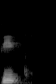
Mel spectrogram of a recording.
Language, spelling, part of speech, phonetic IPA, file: Russian, пик, noun, [pʲik], Ru-пик.ogg
- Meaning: 1. peak 2. genitive plural of пи́ка (píka) 3. genitive of пи́ки (píki)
